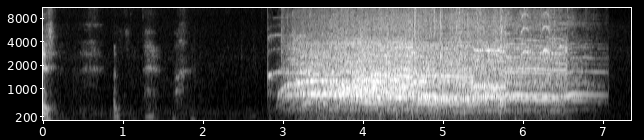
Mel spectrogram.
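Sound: audience cheering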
